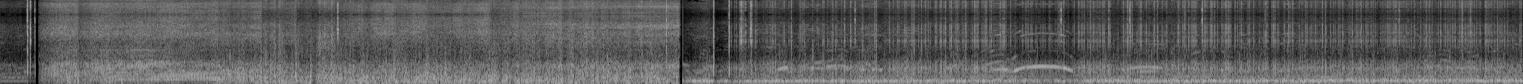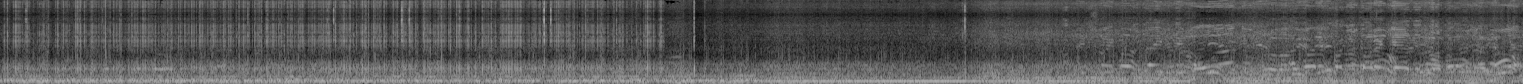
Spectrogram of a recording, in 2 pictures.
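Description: Single-engine light aircraft's piston engine and propeller running loud and steady, heard from inside the cabin.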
